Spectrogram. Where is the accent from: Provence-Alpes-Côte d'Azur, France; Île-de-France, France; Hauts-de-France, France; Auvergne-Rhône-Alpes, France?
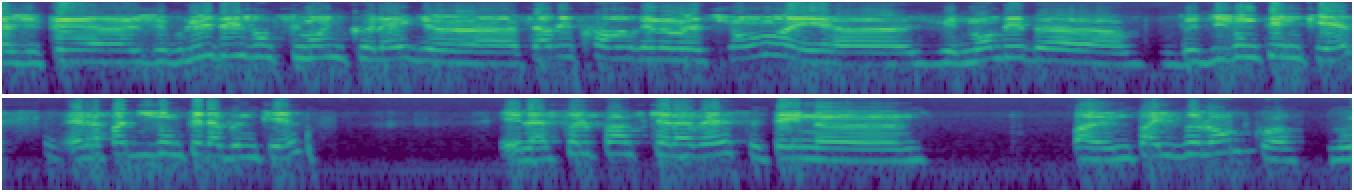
Auvergne-Rhône-Alpes, France; Bourg-en-Bresse; Bah, j'ai 23 ans, je viens de Bourg-en-Bresse.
